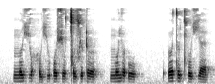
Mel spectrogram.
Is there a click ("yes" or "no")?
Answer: yes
